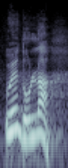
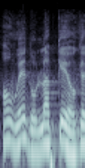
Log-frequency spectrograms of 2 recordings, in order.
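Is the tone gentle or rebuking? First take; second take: rebuking; gentle. First: It is said in a scolding, rebuking tone. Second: It is asked as a gentle, curious question.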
